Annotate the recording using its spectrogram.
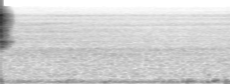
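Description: A single sharp click as a torch lighter is sparked to light a cigar, then only a faint low steady hum of room noise.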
